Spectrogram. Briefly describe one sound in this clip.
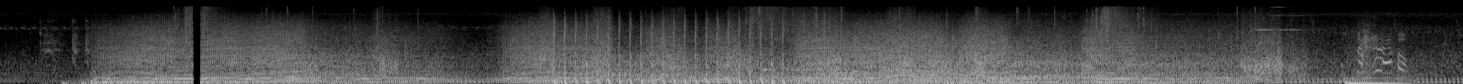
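A quad bike engine revs loudly as the bike drives over rough ground.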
